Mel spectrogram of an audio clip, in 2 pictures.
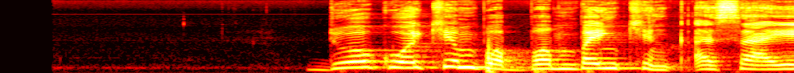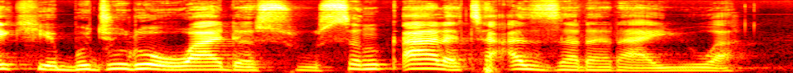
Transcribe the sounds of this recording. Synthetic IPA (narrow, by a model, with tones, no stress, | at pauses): doː˦kʷoː˦kʲɪ˦mbɐ˨bːɐ˦mbɐ˦ŋkʲɪ˨ŋkʼɐ˦saː˦jɐ˦kʲʰeː˨bʊ˦d͡ʒɪ˦ɽoː˦˨waː˦da˨su˦ʔsʊ˦ŋkʼaː˦ɽa˨tʰa̰˦ʔa˦zːɐ˨ɾɐ˨ɽaː˨jʊ˦waː˦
